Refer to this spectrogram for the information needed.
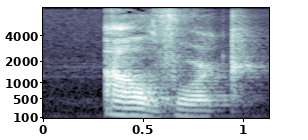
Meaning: eelspear, spear for fishing eel
- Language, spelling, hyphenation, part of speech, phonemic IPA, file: Dutch, aalvork, aal‧vork, noun, /ˈaːl.vɔrk/, Nl-aalvork.ogg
